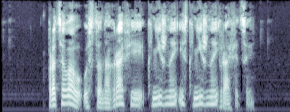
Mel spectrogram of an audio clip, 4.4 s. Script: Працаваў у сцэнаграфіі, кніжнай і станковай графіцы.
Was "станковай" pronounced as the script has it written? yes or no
no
